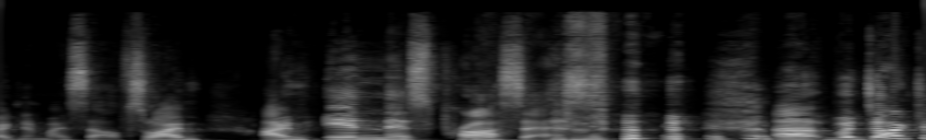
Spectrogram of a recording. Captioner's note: both chuckles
